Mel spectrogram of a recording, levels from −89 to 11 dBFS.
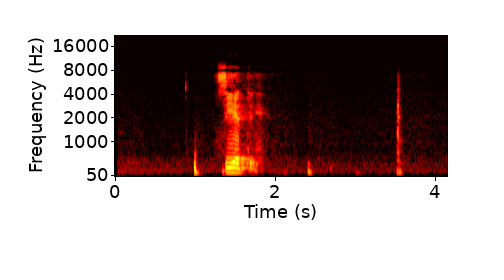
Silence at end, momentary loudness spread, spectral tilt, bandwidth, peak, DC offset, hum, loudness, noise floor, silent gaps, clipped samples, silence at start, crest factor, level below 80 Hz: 0.6 s; 27 LU; -4 dB/octave; 9.6 kHz; -2 dBFS; under 0.1%; none; -19 LUFS; -67 dBFS; none; under 0.1%; 1 s; 22 dB; -70 dBFS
